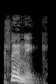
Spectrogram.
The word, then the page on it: clinic: anglais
